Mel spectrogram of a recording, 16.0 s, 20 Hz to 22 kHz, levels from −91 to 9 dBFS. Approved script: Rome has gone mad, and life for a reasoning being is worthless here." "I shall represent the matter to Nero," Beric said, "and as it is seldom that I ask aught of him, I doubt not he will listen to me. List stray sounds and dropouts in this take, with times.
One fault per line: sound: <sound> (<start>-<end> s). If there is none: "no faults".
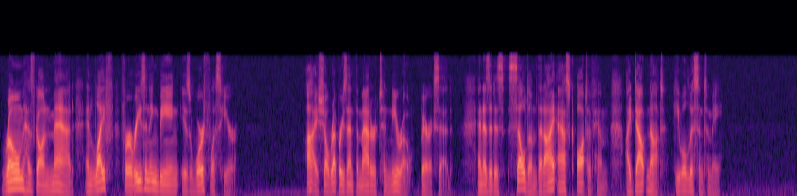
no faults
